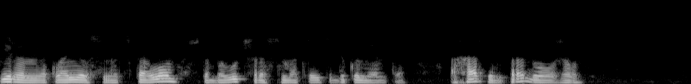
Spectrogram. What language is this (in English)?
Russian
